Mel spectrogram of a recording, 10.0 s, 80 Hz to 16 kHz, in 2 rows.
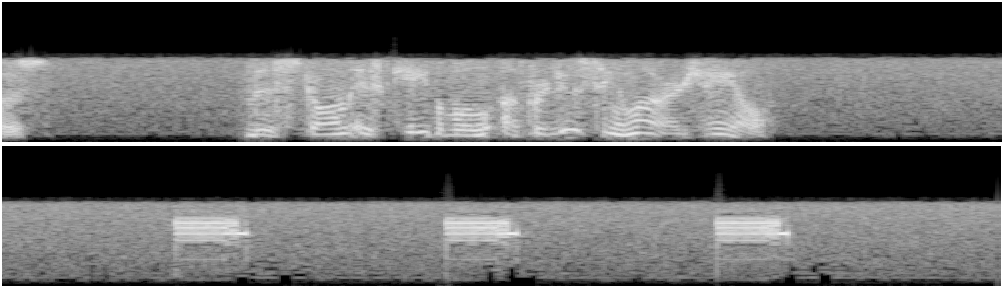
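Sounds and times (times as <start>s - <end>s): radio hiss: 0.0s - 9.9s
buzzing digital data bursts: 5.9s - 6.3s, 7.2s - 7.7s, 8.6s - 9.0s.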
